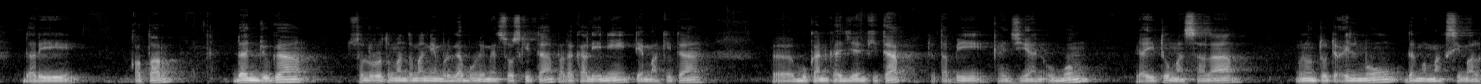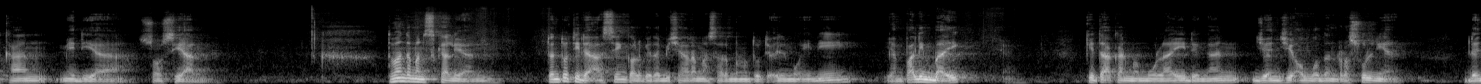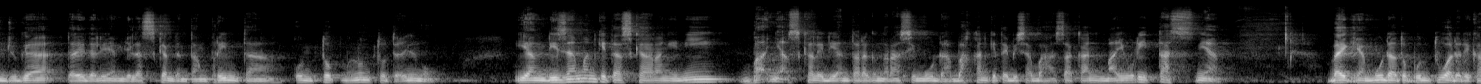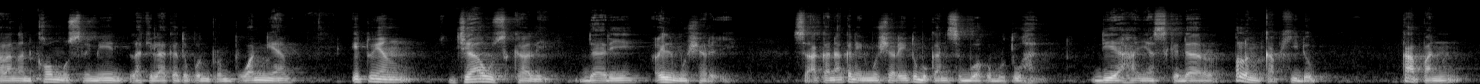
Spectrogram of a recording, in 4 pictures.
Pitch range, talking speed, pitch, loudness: 85-95 Hz, 115 wpm, 90 Hz, -21 LUFS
